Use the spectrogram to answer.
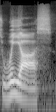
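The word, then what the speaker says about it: weos (υἱός): So the first word is pronounced weos, and it is literally translated son.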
